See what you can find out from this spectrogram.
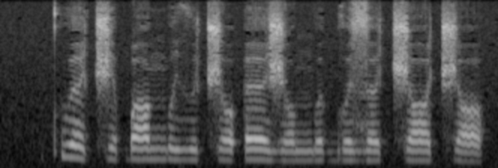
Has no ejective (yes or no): no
